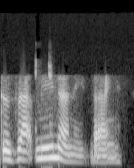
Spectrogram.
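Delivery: ordinary talk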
